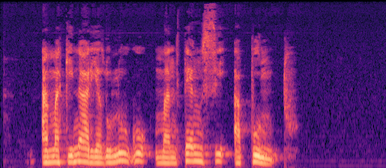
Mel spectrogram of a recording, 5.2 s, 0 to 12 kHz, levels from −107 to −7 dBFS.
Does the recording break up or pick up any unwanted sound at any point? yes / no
no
